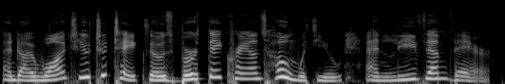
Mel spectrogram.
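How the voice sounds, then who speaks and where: A woman's voice: mid-range voice, lively intonation, unhurried, mellow, no echo, clean studio sound, close to an everyday voice. A woman reading a storybook, voicing a stern woman first-grade teacher with a firm, emphatic, instructing manner. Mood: strict, scolding. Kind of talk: children's storybook read-aloud.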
